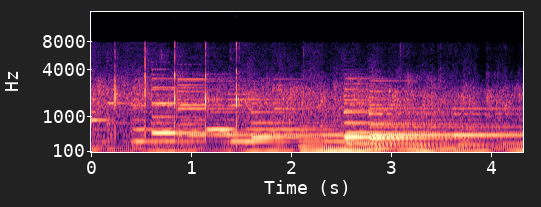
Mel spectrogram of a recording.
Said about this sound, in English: Let's clap our hands again and make a joyful noise to the Lord.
